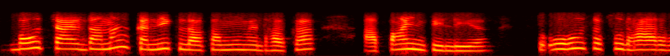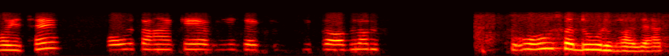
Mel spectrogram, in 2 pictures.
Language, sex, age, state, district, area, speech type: Maithili, female, 45-60, Bihar, Sitamarhi, urban, conversation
